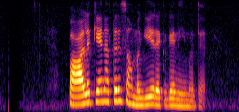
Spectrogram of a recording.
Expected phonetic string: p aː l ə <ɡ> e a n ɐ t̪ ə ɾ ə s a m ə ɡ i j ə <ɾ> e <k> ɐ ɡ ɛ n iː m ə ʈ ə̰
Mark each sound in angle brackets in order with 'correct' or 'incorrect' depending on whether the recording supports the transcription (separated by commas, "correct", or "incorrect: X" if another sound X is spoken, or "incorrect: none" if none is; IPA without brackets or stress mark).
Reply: incorrect: k, correct, correct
